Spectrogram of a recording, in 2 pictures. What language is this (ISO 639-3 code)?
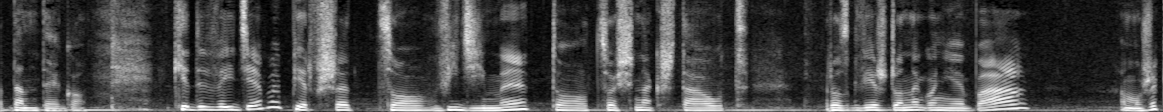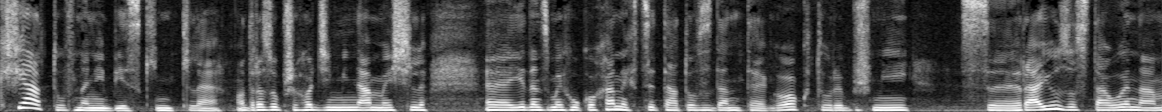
pol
